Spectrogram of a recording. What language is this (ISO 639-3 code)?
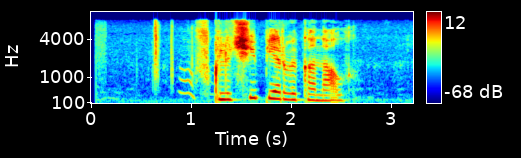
rus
